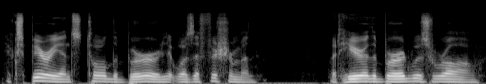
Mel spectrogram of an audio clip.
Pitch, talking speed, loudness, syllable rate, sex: 125 Hz, 175 wpm, -17 LUFS, 5.0 syllables/s, male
